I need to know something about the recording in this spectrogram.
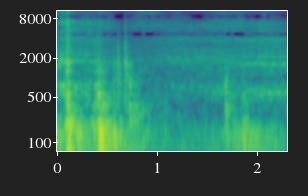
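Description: Handling noise from a phone being moved and pocketed: a couple of dull rubbing knocks in the first half second, then quieter rustle, with a small click near the end.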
